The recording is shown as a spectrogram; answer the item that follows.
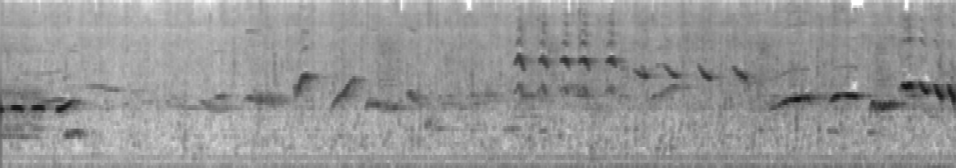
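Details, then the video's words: White-rumped shama of the Aceh type singing in a relaxed afternoon session: short whistled and slurred notes, a quiet pause, then fast chattering trills and rising whistles growing louder toward the end, with a steady low hum underneath. "Murai Aceh"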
